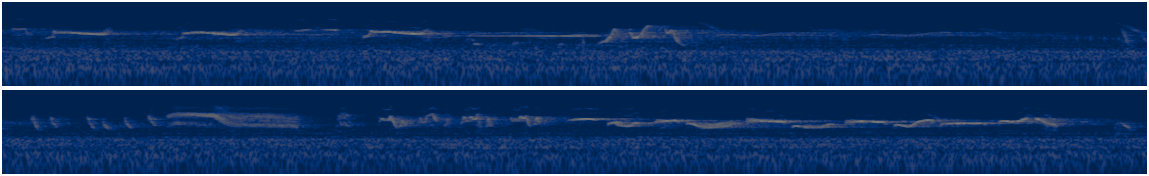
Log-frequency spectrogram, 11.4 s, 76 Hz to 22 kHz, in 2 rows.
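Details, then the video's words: Chinese hwamei, an introduced species, singing loudly at about 5:30 on a June 2, 2019 morning near a home: varied, rich whistled phrases with slurred rising and falling notes and quick bursts, pausing briefly between runs. "これって何の鳥の囀り? ガビチョウ"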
